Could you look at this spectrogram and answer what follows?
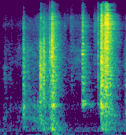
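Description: Drawer of a garage tool box slides open and shut, several quick, faint metallic scrapes and soft knocks close by, with no talk.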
